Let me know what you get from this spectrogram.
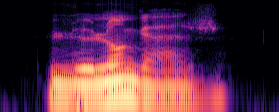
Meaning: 1. language: word choice and usage 2. programming language
- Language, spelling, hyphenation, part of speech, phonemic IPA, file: French, langage, lan‧gage, noun, /lɑ̃.ɡaʒ/, Fr-langage.ogg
